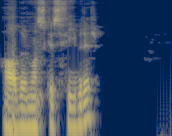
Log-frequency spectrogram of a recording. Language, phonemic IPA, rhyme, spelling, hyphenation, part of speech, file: Norwegian Bokmål, /ɑːbl̩ˈmʊskʉsfiːbrər/, -ər, abelmoskusfibrer, ab‧el‧mos‧kus‧fib‧rer, noun, NB - Pronunciation of Norwegian Bokmål «abelmoskusfibrer».ogg
- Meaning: indefinite plural of abelmoskusfiber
